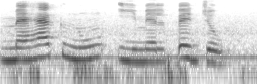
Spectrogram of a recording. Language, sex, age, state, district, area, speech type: Punjabi, female, 18-30, Punjab, Rupnagar, rural, read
